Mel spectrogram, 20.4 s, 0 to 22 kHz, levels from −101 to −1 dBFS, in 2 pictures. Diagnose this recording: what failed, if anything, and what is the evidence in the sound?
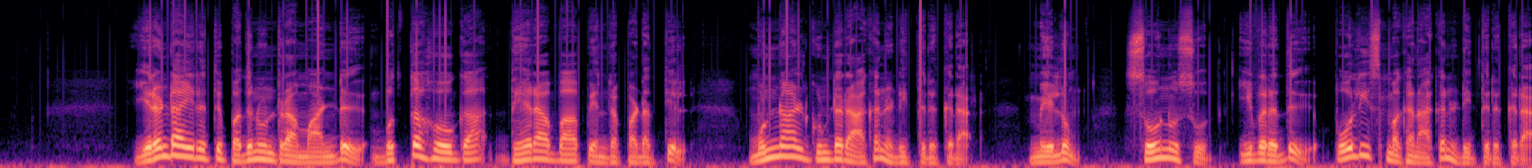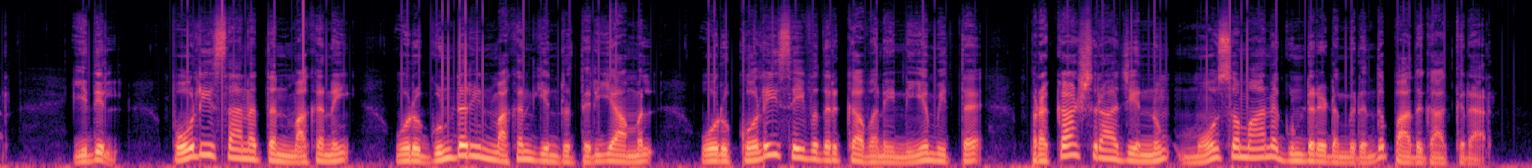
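The failure is in the digital link between devices. Word clock ticks run through the whole speech clip, from 0.11 s to 20.42 s. There are hundreds of them, about one every 40 ms, so roughly 25 per second at a steady rate. The receiving device is not locked to the sender's clock, and the two differ by around 500 ppm. Each time the clocks slip past each other, a single sample is dropped or repeated, and that leaves a brief tick.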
